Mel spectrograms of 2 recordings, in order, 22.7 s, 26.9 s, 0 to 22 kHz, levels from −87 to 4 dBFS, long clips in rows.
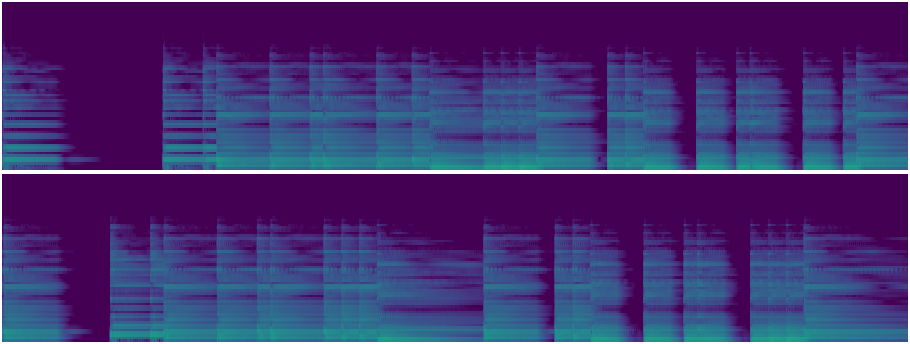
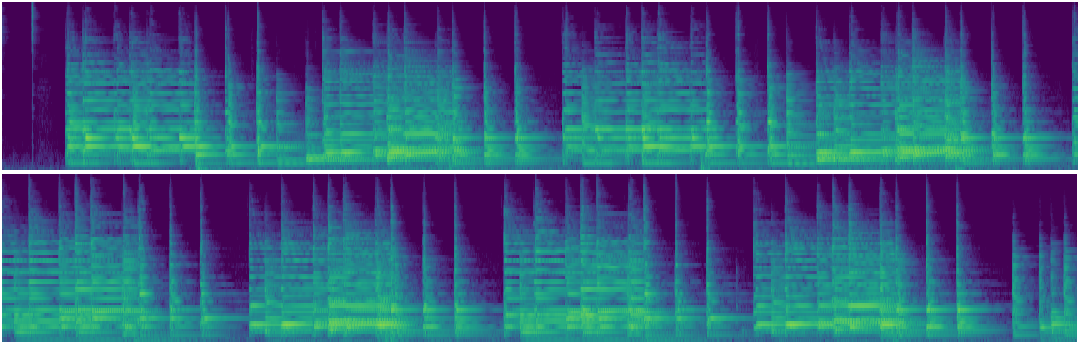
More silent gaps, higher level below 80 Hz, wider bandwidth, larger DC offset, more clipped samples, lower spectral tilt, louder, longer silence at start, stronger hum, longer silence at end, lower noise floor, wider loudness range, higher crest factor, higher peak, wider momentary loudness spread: neither; second, -68 dBFS vs -50 dBFS; second, 7.8 kHz vs over 20 kHz; neither; neither; first, -7 dB/octave vs -3.5 dB/octave; second, -43 LUFS vs -22 LUFS; second, 0 s vs 0.8 s; neither; about the same, 0 s vs 0 s; first, under -90 dBFS vs -47 dBFS; about the same, 3 LU vs 2 LU; about the same, 16 dB vs 16 dB; second, -26 dBFS vs -6 dBFS; second, 8 LU vs 11 LU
